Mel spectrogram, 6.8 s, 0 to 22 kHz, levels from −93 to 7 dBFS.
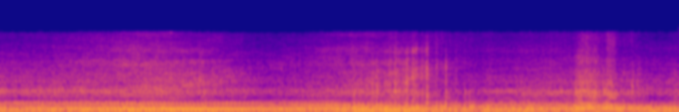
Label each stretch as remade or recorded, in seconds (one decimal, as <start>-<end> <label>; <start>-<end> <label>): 0.0-4.3 recorded; 4.3-6.8 remade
